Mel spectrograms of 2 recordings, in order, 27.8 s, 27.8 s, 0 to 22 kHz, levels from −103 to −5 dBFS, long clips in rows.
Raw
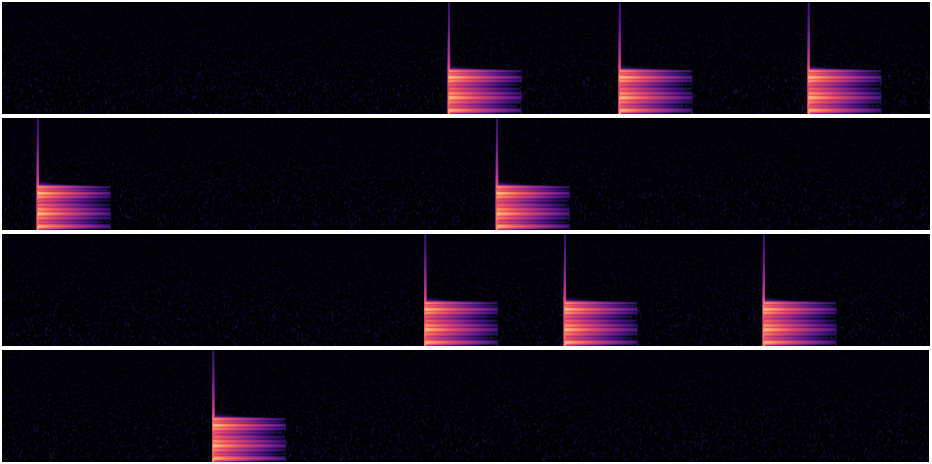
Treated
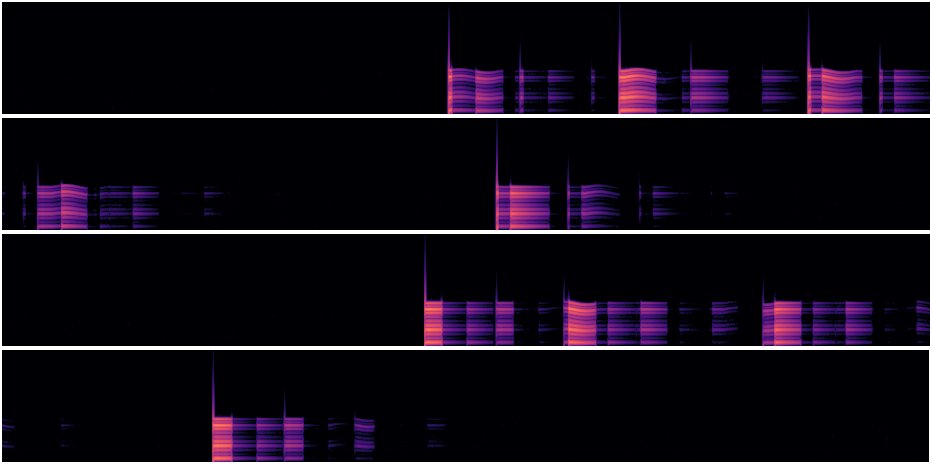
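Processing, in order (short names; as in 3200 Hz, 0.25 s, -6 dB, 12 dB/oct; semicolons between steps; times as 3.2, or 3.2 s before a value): limiter -15 dBFS, peak gain reduction 9 dB; step gate "xxx..xx." 156 bpm -24 dB; thinning echo 0.535 s, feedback 17%, high-pass 410 Hz, level -22 dB; record warp 45 rpm, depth 100 cents; gain -6.5 dB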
